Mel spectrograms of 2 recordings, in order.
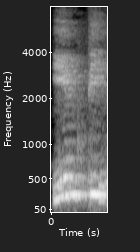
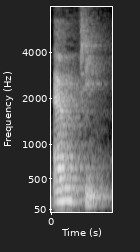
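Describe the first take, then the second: First: The first vowel is a short 'i' sound. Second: The first vowel is a short 'e' sound. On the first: The speaker calls it wrong. "ಇಂ ಟಿ ಅಂತ ಹೇಳಲ್ಲ" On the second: The speaker calls it right. "ಇದರ ಉಚ್ಚಾರಣೆ ಏನು ಎಂ ಟಿ"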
